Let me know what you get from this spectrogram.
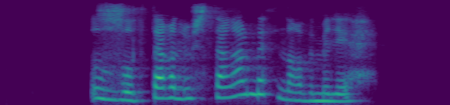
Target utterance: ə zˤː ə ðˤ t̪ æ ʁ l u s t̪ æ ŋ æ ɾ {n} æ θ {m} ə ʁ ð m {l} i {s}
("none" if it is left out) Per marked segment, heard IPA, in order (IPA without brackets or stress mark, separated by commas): m, n, l, ħ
